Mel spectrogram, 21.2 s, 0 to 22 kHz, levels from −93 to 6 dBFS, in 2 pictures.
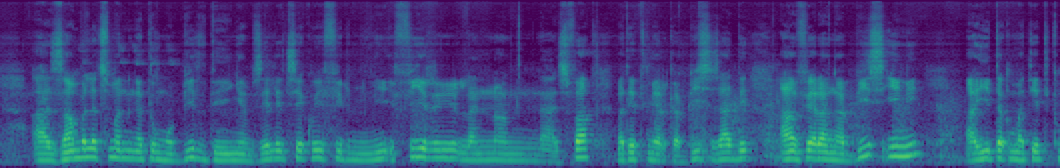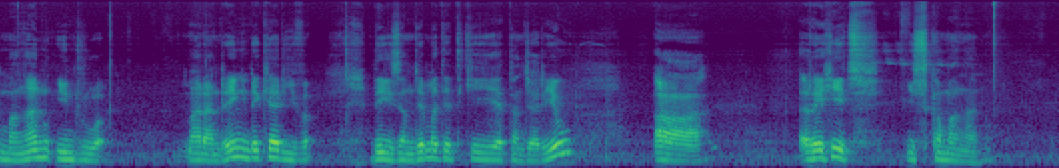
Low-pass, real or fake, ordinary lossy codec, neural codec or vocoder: none; fake; none; vocoder, 48 kHz, 128 mel bands, Vocos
